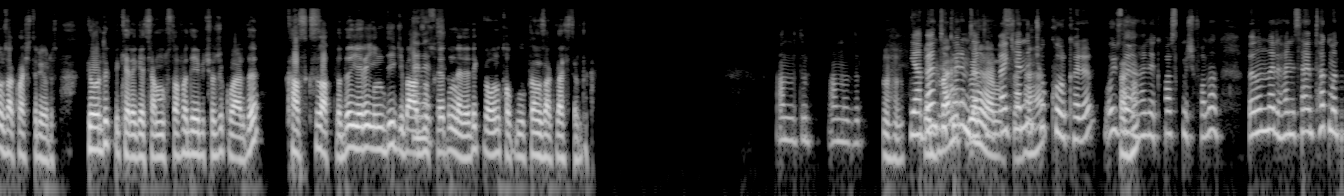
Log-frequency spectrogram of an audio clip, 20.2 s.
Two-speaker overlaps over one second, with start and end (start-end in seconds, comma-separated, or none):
13.7-15.7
